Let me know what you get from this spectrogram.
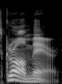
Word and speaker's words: grand-mère: It's grand-mère. It's just grand-mère.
